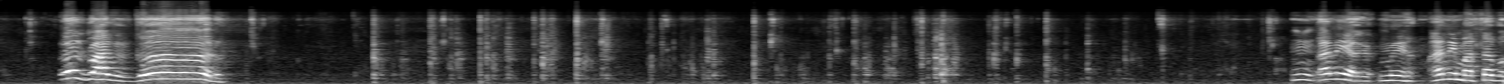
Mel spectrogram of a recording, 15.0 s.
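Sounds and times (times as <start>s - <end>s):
mouth chewing wet smacks: 0.1s - 0.6s, 2.4s - 12.9s.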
